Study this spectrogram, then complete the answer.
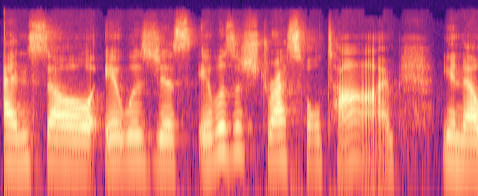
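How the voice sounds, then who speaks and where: An ordinary speaking voice at a moderate pace sits against a quiet background. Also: woman. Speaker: financial educator and author. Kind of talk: interview. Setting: television studio.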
